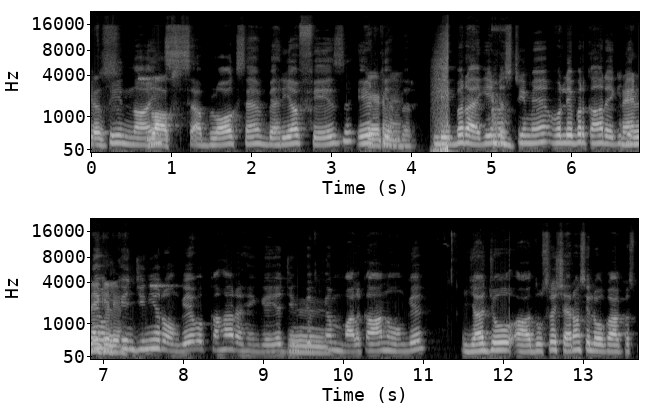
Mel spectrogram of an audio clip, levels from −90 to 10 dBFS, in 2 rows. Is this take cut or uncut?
cut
